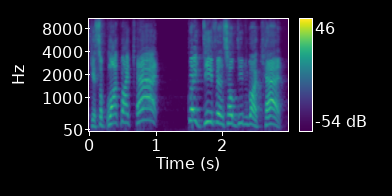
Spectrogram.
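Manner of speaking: loud, high-pitched burst of commentary; excited play-by-play shout. Real, not acted. Excited call of live game play.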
